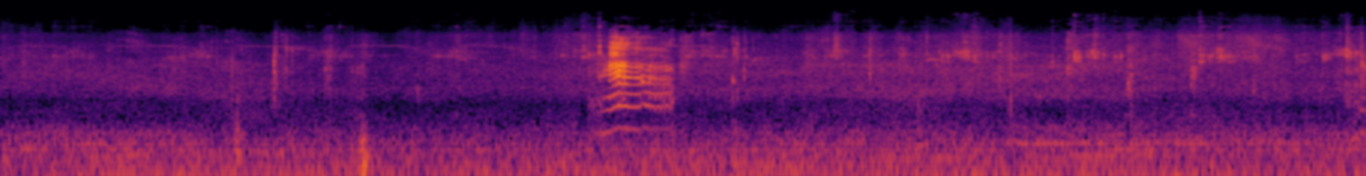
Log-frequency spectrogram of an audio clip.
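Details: Park-dwelling stray cat in Japan: one brief meow that bends up then down, clear and tonal, midway through an otherwise quiet stretch of low background rumble with faint scattered clicks.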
